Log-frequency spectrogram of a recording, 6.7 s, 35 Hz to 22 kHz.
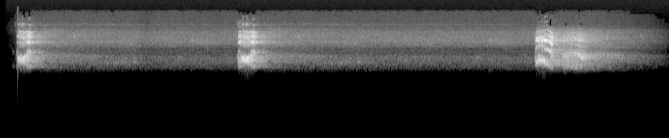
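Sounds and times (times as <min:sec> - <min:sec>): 
common moorhen Gallinula chloropus calling: 0:00.1 - 0:01.4, 0:02.3 - 0:03.8, 0:05.3 - 0:06.3.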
